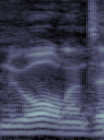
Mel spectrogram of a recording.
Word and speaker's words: New Orleans: When I was in seminary, at New Orleans Seminary, and from Louisiana, that's how you pronounce New Orleans. It's one word, not two, New Orleans.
